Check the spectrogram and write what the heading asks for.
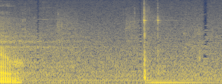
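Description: Near silence in a pause of speech, broken by a single sharp click about a second and a half in, followed by a faint low hum.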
